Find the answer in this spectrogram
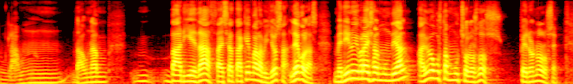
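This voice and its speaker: A fairly high-pitched man at a moderate pace, with lively intonation and big swings in loudness, in a very clean recording with a silent background. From Galicia, Spain. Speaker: sports podcast host. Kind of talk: live chat Q&A reading viewer comments. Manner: casual, animated.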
